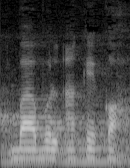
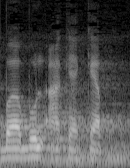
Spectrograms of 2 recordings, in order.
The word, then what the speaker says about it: Babul Aqiqoh: baru ngaji ya itu di kitab mereka ada Babul aqiqoh dia bacanya Babul aqiqah hakekat itu bahasa Madura tengkar sehingga bacaan-bacaan yang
